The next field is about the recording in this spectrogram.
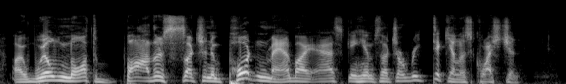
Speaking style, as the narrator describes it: he barked

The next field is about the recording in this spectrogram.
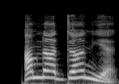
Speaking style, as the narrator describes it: I shouted after her

